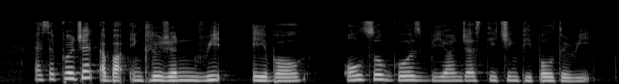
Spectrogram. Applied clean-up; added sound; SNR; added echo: none; none; none; none.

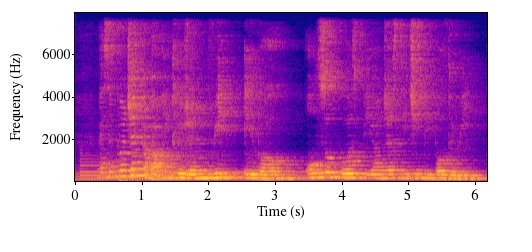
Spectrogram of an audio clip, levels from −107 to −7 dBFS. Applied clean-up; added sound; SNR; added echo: none; Piano; 18 dB; reverberation time 1.1 s.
